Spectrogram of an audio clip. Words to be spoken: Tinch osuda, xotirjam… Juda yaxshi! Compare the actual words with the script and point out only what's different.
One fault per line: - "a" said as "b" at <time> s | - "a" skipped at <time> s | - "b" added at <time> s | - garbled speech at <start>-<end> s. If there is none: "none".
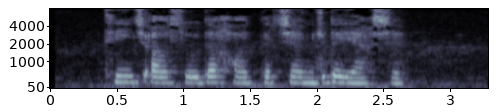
none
